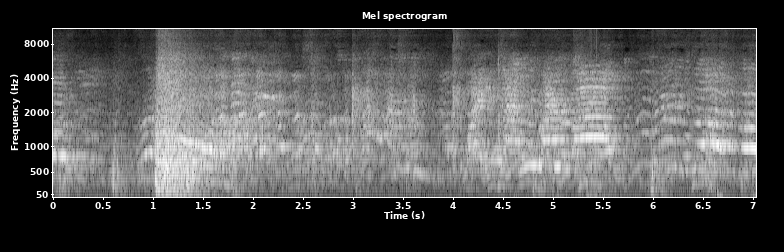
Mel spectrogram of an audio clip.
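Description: A crowd shouts and cheers around the ring.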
